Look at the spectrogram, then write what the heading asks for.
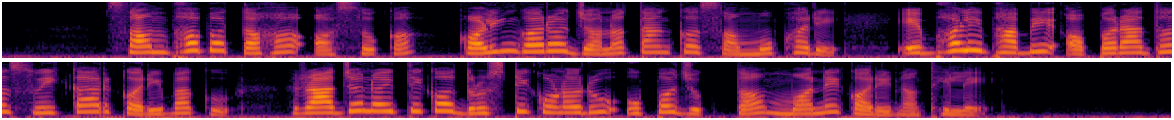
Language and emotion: Odia, neutral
